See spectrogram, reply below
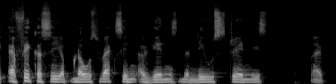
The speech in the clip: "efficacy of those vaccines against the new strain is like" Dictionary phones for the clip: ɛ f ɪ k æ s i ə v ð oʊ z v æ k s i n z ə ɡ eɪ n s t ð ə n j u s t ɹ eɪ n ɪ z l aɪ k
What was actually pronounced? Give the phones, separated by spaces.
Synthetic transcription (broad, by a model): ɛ f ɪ k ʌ s i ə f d oʊ s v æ k s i n ə ɡ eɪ n s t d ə n j u s t ɹ eɪ n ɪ s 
